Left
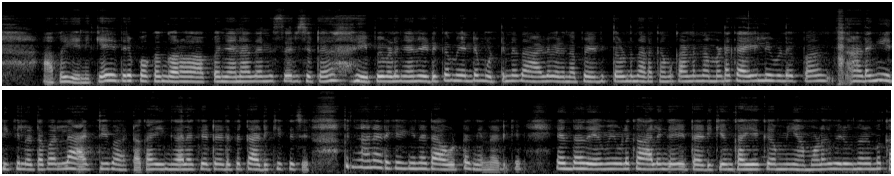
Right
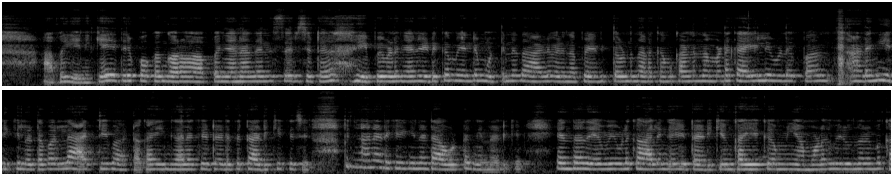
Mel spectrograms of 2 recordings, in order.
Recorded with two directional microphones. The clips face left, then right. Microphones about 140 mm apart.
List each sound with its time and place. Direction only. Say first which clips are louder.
0.4 s a woman's voice: left 7 dB; 45° left (ahead or behind)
